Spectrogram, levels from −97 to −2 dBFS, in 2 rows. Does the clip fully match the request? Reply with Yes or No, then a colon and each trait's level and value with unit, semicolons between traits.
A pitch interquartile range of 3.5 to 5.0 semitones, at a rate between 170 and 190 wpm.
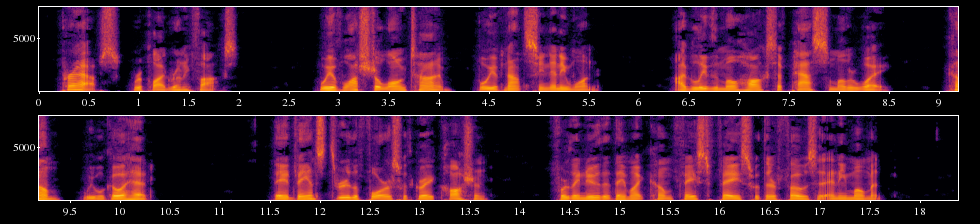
No: average, 2.8 semitones; average, 180 wpm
